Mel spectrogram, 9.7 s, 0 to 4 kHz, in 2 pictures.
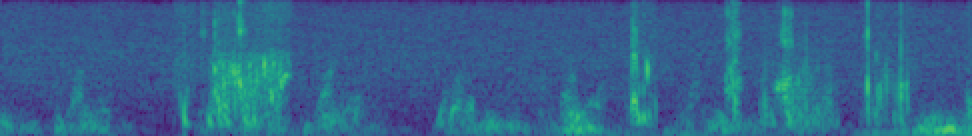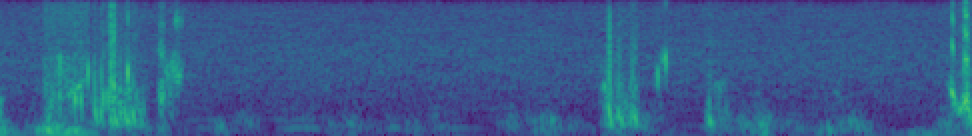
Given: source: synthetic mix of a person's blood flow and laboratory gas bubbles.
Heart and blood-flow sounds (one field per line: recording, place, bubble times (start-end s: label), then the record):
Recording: Doppler ultrasound of blood flow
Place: precordium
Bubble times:
0.86-0.97 s: bubbles
1.00-1.46 s: bubbles
3.12-3.29 s: bubbles
3.62-3.72 s: bubbles
3.79-4.20 s: bubbles
4.30-4.57 s: bubbles
4.82-4.89 s: bubbles
5.07-5.61 s: bubbles
5.64-5.78 s: bubbles
7.85-8.07 s: bubbles
8.12-8.23 s: bubbles
8.38-8.51 s: bubbles
9.58-9.72 s: bubbles
From the record:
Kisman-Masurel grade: 233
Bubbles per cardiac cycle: several, 3 to 8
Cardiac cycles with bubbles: 50 to 99%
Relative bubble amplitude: loud (0.450 to 0.775)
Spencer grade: 3 (all of the cardiac periods contain showers or single bubble signals, but not dominating or overriding the cardiac motion signals)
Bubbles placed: only in the low amplitude regions of the cardiac cycle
